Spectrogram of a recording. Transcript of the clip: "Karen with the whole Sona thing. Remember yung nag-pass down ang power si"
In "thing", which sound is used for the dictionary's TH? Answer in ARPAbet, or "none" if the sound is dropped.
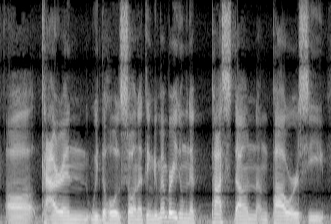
T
